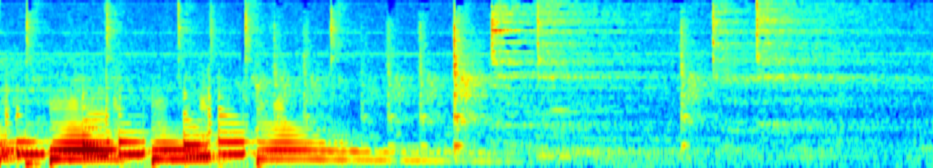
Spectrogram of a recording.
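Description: Live jazz trio with the electric bass to the fore plays a short run of notes in the first two seconds. The last notes then ring out and fade away, leaving the room almost quiet.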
